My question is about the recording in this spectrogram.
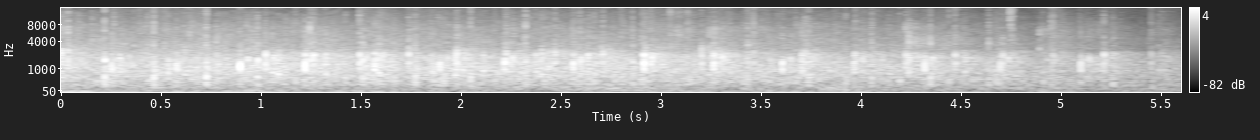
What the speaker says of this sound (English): And could we have a round of applause, please, for our graduates?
